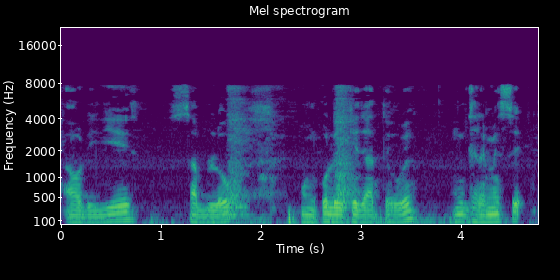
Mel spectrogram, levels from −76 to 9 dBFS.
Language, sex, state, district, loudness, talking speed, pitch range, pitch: Hindi, male, Bihar, West Champaran, -18 LUFS, 140 wpm, 90-105 Hz, 95 Hz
